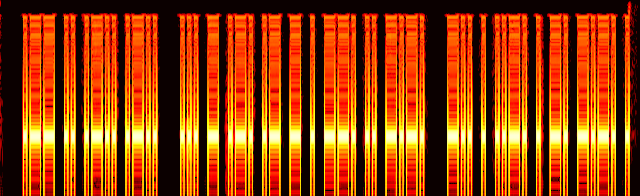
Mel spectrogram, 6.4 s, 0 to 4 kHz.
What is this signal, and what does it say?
Morse code, heard as a keyed tone, about 36 wpm, 550 Hz. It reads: WILL STRATEGIC DEFENCE
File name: podcast / News headlines-1x-35x35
